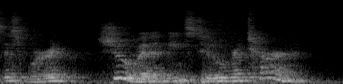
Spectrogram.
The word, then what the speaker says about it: shuv: You pronounce it shuv. Shuv.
